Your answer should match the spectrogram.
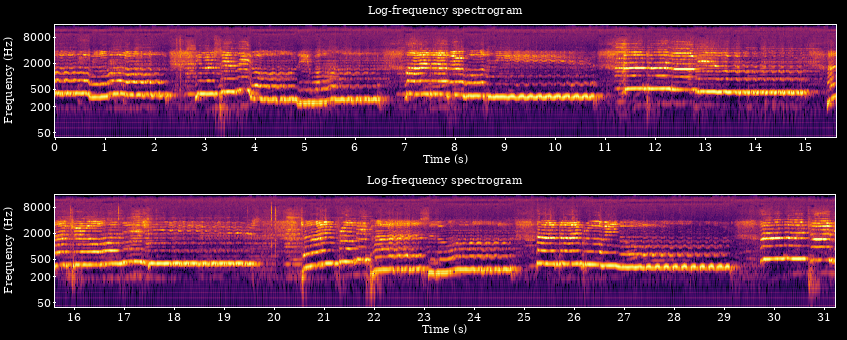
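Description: An elderly woman singing solo and unaccompanied into a handheld microphone: slow phrases of a few seconds each with long held notes and a wide vibrato, a short breath between phrases.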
